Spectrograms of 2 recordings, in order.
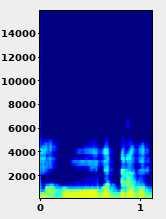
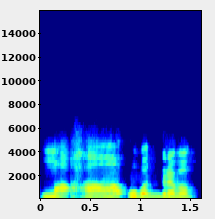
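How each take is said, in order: First: The two parts are merged into one word. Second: The two parts are said separately, not merged.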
